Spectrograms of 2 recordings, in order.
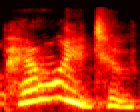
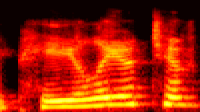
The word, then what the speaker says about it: palliative: And then I'll end my conversation today talking about hospice in comparison to palliative care. Well, palliative care, I've heard people say palliative care, but actually nationally it's pronounced palliative, palliative.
